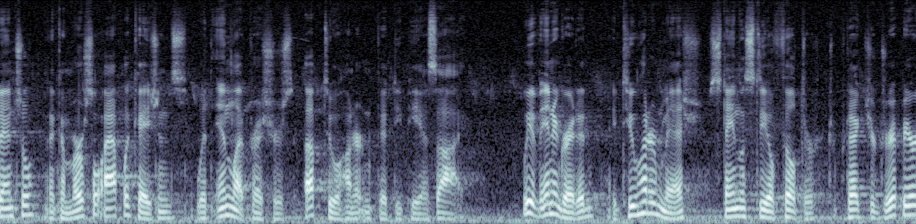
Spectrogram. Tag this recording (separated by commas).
Speech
